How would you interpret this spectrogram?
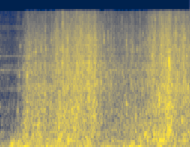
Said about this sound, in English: Here at the water treatment plant in Kansas City, I'm standing over the basin where lime is added to the water to improve taste and odor. The water looks brown and foamy.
